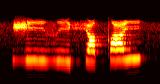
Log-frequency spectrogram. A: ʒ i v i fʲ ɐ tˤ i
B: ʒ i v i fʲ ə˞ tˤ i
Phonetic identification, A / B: A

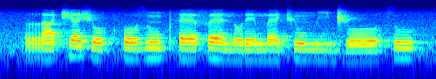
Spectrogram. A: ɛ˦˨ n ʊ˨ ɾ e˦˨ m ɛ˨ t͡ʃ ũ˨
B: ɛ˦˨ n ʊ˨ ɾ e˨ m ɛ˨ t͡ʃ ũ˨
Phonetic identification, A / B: B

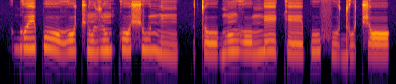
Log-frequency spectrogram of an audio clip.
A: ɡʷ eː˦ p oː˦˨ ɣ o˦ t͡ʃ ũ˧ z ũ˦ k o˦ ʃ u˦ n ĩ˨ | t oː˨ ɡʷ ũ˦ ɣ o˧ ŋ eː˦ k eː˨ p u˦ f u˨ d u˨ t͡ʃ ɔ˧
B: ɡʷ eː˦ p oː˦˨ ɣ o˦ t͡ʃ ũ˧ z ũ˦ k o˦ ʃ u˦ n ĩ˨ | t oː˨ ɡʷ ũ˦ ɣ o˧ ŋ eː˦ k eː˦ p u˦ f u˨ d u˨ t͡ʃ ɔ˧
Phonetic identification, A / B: A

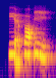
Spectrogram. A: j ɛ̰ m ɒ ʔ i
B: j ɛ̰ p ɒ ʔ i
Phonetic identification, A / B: B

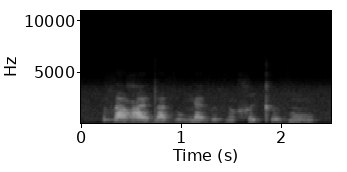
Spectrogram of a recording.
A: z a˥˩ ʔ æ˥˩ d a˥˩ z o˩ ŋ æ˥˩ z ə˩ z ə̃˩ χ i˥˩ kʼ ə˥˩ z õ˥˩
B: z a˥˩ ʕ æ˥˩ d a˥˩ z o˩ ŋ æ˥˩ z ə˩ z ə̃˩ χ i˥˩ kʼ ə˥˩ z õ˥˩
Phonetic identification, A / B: B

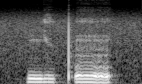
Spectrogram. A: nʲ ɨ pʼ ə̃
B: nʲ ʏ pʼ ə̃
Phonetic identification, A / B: A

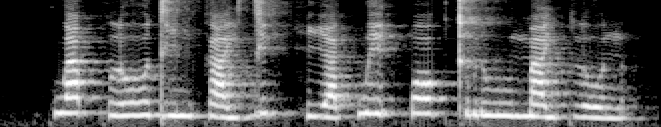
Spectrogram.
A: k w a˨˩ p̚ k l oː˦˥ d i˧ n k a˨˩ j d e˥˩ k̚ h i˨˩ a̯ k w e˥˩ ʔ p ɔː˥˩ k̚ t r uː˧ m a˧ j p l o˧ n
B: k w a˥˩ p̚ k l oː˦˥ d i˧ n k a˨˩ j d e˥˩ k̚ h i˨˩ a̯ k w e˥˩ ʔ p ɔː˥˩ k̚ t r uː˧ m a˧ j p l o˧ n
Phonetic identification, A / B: B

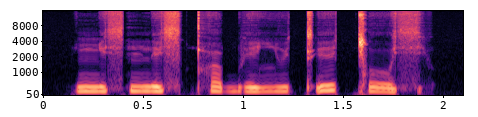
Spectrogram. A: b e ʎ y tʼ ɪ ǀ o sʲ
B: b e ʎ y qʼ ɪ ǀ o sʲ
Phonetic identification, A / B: A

